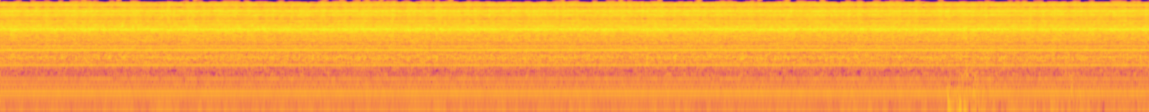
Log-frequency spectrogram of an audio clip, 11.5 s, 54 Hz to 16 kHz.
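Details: Steady, high-pitched hiss and hum of a running aerosol nebulizer, recorded on a Zoom H1n for ASMR, with a rain-like wash behind it.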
